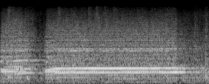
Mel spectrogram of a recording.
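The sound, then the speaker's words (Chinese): A train whistle sounds as a train is about to depart: a loud, steady, piercing tone that breaks briefly near the start, then holds for well over a second before cutting off. “火车要开了啦！”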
